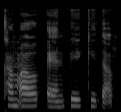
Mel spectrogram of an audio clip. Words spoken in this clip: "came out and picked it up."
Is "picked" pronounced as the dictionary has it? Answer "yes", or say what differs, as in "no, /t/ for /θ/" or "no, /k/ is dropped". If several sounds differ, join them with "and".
no, /t/ is dropped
